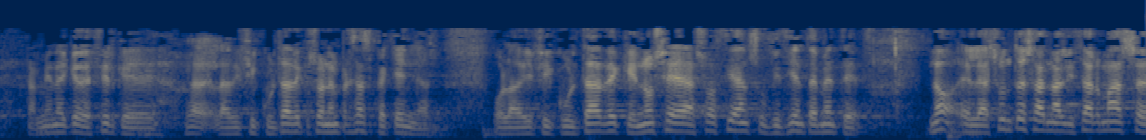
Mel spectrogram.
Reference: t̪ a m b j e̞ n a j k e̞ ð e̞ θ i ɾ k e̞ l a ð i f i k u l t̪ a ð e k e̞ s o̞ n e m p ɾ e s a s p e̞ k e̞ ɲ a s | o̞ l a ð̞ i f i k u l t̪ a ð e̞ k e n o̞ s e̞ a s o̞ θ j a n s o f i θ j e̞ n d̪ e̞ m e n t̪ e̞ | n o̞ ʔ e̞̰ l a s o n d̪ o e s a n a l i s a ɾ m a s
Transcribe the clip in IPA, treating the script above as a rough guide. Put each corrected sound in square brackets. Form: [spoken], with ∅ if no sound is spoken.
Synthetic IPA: t̪ a m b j e̞ n a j k e̞ ð e̞ θ i ɾ k e̞ l a ð i f i k u l t̪ a ð e k e̞ s o̞ n e m p ɾ e s a s p e̞ k e̞ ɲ a s | o̞ l a ð̞ i f i k u l t̪ a ð e̞ k e n o̞ s e̞ a s o̞ θ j a n s [u] f i θ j e̞ n [t̪] e̞ m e n t̪ e̞ | n o̞ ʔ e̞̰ l a s [u] n [t̪] o e s a n a l i [θ] a ɾ m a s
